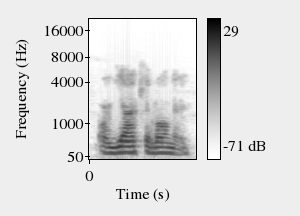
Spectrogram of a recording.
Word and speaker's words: Oyakhilome: So, I'm okay with, but it's Onyekolom.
